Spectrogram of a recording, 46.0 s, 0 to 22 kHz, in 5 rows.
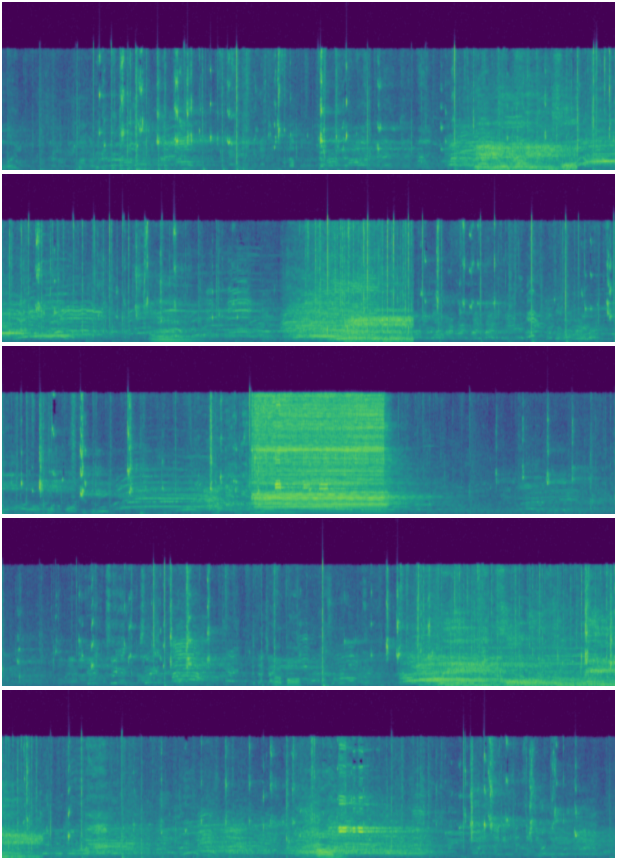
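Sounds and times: players and spectators shouting: 0:06.8 - 0:09.0, 0:11.4 - 0:15.4, 0:33.6 - 0:38.9, 0:39.5 - 0:43.2
arena horn blast: 0:07.1 - 0:08.7, 0:22.1 - 0:24.9, 0:34.0 - 0:37.4.

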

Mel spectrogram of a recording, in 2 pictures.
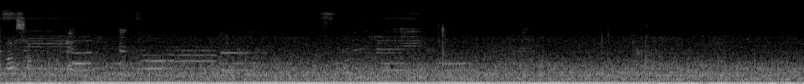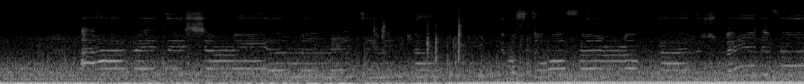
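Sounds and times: radio playing speech and music: 0:00.0 - 0:01.1
vehicle rumble from inside cab: 0:00.0 - 0:16.0.

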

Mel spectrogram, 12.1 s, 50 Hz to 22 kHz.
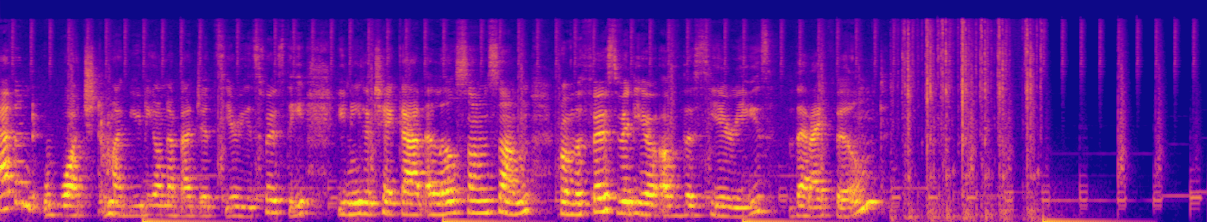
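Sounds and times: background music: 0:00.0 - 0:12.0
typewriter key clicking: 0:08.9 - 0:10.5.

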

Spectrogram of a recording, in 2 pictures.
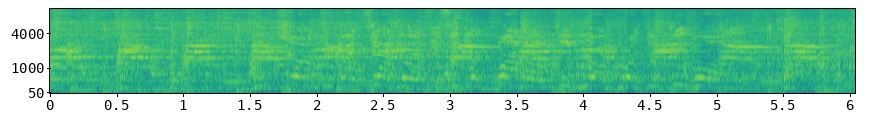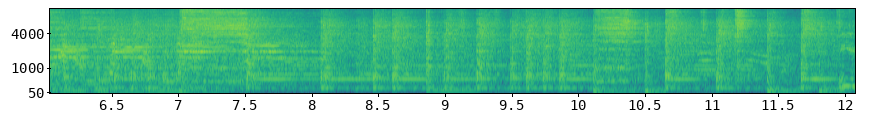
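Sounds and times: live band playing upbeat groove: 0:00.0 - 0:12.0.

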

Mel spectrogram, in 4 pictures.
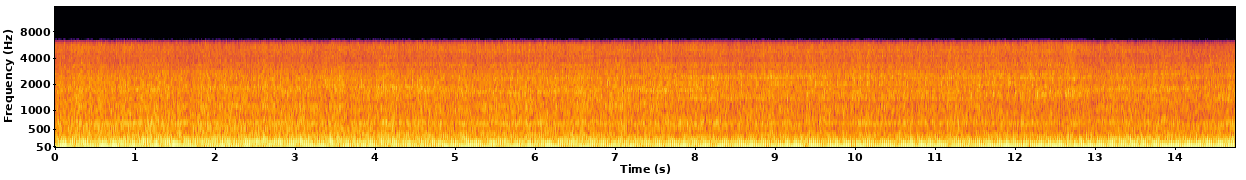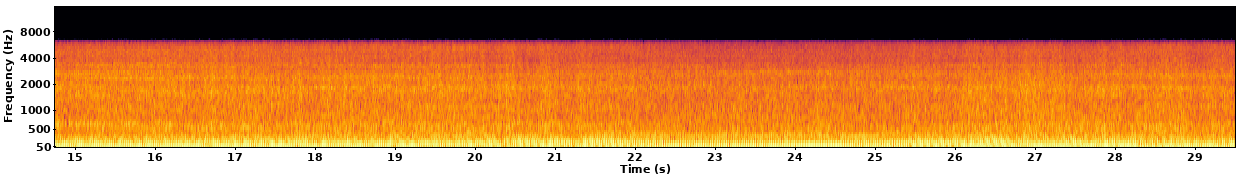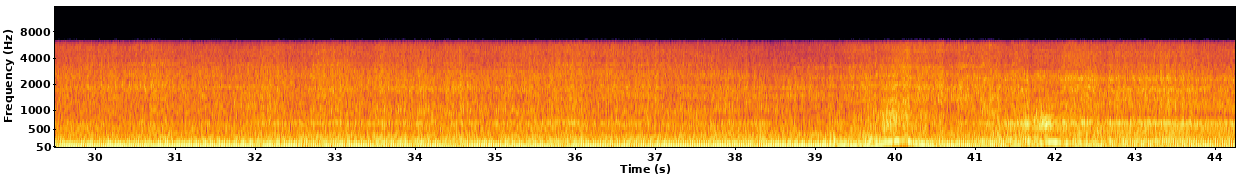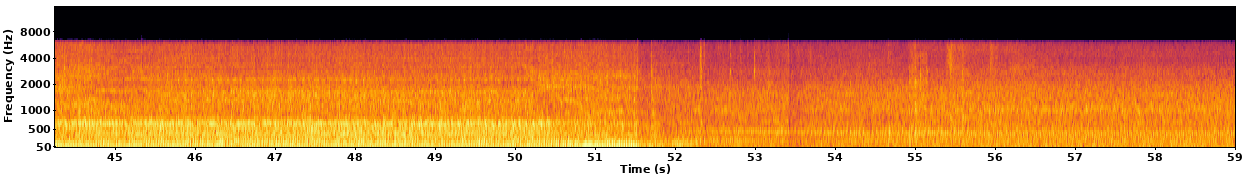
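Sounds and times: motorcycle engine idling and revving: 0:00.0 - 0:59.0.

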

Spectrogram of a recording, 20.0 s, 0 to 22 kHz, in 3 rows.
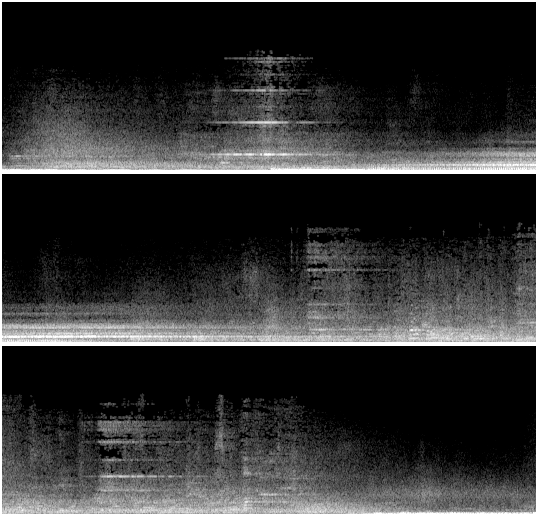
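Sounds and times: low rumble: 0:00.0 - 0:11.6
long steady whine: 0:03.4 - 0:11.4.

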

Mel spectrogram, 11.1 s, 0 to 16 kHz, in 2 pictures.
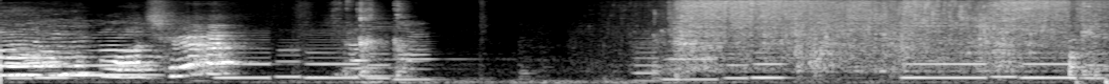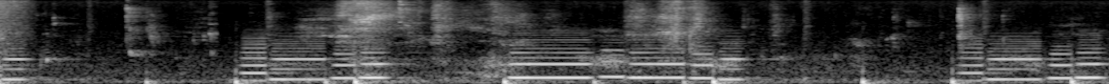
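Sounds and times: light background music: 0:00.0 - 0:11.0
food sizzling in hot oil: 0:03.1 - 0:05.6.

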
